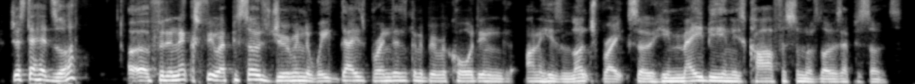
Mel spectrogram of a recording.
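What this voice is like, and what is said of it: UK accent. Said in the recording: “You'll still get my call accent in crystal clear ... you are the UK”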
